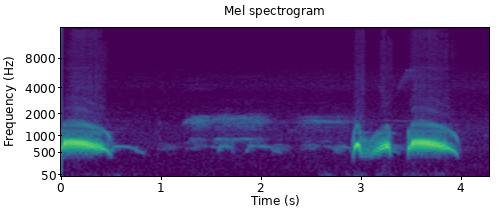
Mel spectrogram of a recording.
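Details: Male and female spotted doves cooing, used as a lure to provoke a rival to coo back and fight. A loud, low, falling coo opens, soft wavering murmurs follow, then a hiccuping double note and a final strong falling coo.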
